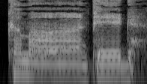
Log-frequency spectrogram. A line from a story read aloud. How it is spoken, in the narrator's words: snarled Ronan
